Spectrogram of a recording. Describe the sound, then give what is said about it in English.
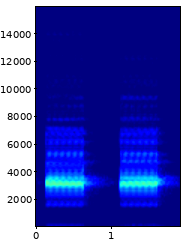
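Two loud, shrill electronic alarm beeps from a load monitoring system, going off when loads reach a set trigger level, each about half a second long with a short ringing tail, sounding about a second apart with nothing else audible. “So when the loads get up to a certain level, there's an alarm goes off.”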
